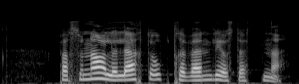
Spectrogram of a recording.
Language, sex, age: Norwegian, female, 40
